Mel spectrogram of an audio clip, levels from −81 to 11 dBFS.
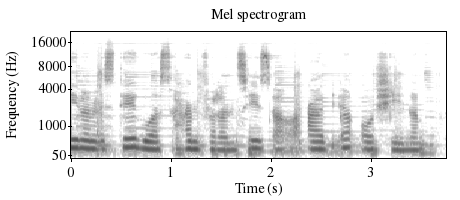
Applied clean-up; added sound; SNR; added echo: neural mask model RNNoise.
